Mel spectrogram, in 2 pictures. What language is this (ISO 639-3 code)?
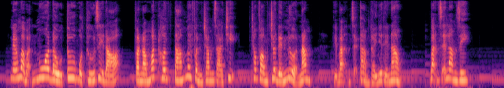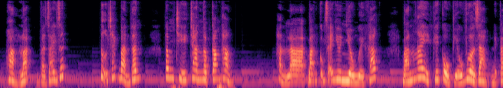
vie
